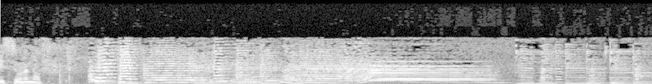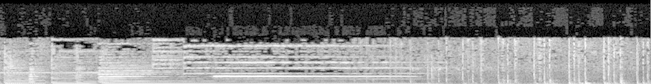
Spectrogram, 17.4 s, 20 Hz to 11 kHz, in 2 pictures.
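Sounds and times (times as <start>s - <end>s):
speech: 0.0s - 1.8s
sustained musical chord: 1.2s - 14.4s
ridden horse hooves clip-clopping at a walk: 13.1s - 17.3s.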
